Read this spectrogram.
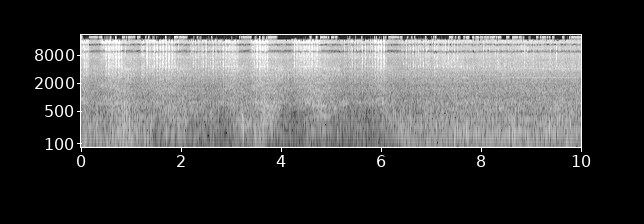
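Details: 1979 Jeep CJ5 after sitting since 2019, now fed fresh gas from a separate tank straight to the mechanical pump: uneven, lumpy running with irregular beat; carburetor leaking fuel and sucking air, rebuild kit needed.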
